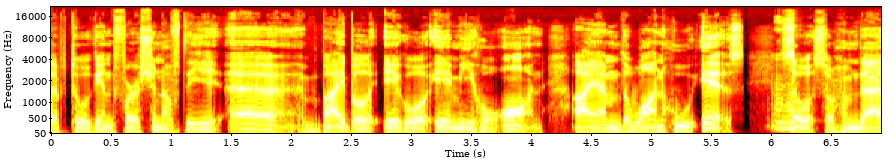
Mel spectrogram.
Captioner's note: speaking Arabic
